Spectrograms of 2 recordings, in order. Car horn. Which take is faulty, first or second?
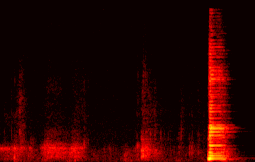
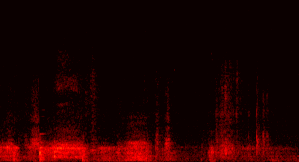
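second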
